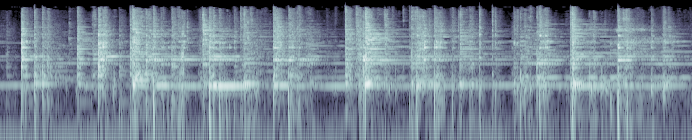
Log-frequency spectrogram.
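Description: Metal cooking pans clang together over and over in a busy, irregular clatter, each strike ringing with a bright metallic tone. Loud throughout, with no voices.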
